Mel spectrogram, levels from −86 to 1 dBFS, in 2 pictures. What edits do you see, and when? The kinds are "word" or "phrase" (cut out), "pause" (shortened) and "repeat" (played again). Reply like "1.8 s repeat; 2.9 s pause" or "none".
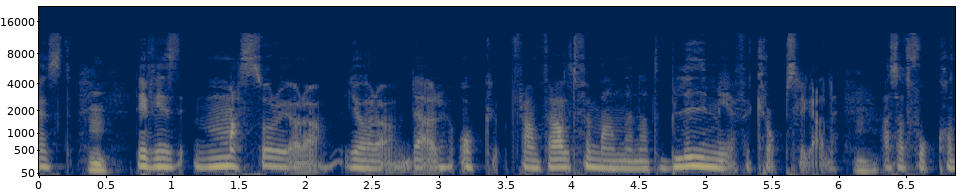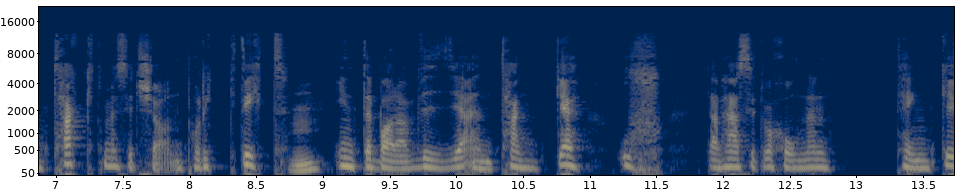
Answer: none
